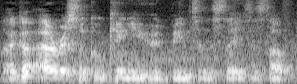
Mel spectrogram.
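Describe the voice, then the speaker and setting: A man's voice: on the low side, level tone, very fast. A young man with a New Zealand accent, chatting casually as an interview guest, laughing easily and rambling with many restarts. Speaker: guest wrestler. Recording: echoey room, distant mic, faint noise.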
